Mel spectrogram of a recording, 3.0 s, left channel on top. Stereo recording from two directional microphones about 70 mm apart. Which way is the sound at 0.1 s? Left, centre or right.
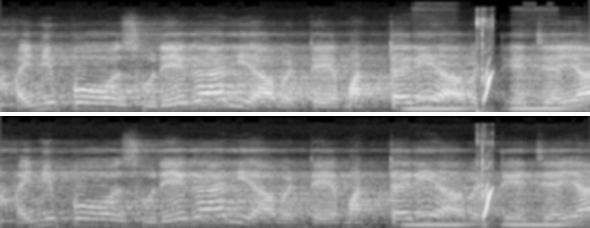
Left.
